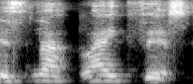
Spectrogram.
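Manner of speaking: normal talking voice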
